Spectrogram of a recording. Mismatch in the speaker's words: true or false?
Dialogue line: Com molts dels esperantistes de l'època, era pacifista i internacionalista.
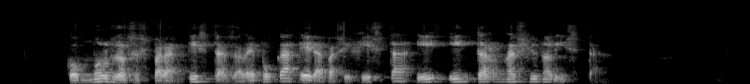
false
